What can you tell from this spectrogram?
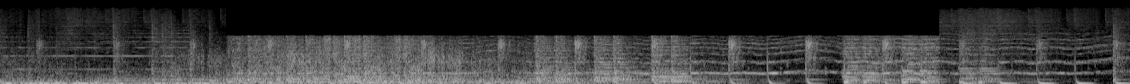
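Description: Input switched to a poorer device from 2.26 s to 9.40 s: the sound abruptly narrows, with nothing above 3.8 kHz, turning dull and boxy, and a faint new background noise appears while the level barely changes. This is likely a switch to a different microphone or headset profile.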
